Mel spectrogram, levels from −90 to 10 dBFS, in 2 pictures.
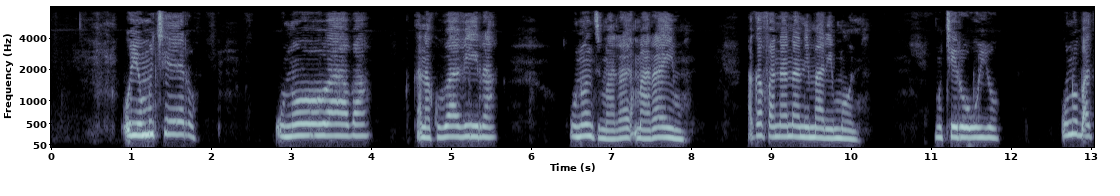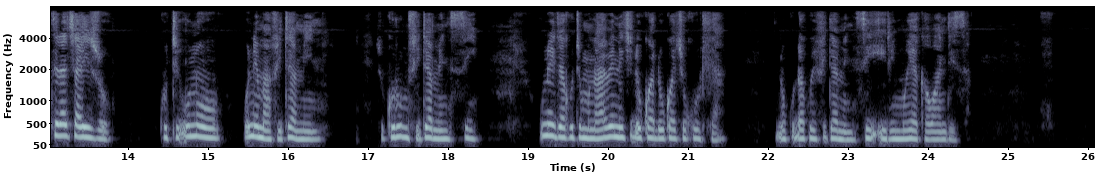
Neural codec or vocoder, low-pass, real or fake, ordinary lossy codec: vocoder, 44.1 kHz, 128 mel bands every 512 samples, BigVGAN v2; 7.2 kHz; fake; MP3, 48 kbps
